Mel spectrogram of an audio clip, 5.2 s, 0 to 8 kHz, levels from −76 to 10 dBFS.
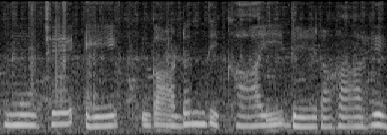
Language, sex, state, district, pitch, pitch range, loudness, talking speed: Hindi, female, Madhya Pradesh, Dhar, 220 Hz, 205-235 Hz, -19 LUFS, 80 wpm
